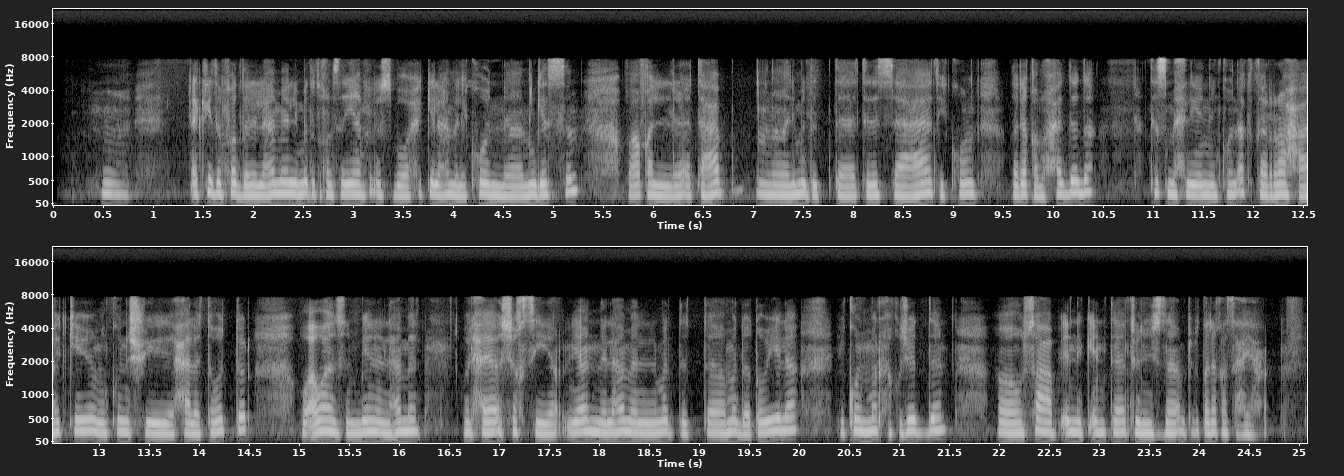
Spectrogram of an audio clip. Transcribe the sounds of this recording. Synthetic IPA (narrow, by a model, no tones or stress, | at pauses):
ʔakiːd̪nfɑðˤːɨlɪlʕamalːɪmʊd̪ːaxamsʔajːaːmfilʔʊsbuːʕħaɡɪlʕamaljakʰuːnmʊɡasːɪmwɪʔaqalːt̪aʕab̚lɪmʊd̪ːat̪alat̪saːʕaːt̪jakʰuːnt̪ˤɑɾiːqɑmʊħad̪ːad̪a | t̪ɪsmaħliːʔɪnːjakuːnʔakθɑɾˤːɑːħaakːiwmanakuːnɪʃfiħaːlat̪ːawat̪ːʊɾ | wɪʔawaːzɪmbeːnɪlʕamalwɪlħajaːʔɪʃːɑxsˤɨjːalɪʔanːɪlʕamalːɪmʊd̪ːamʊd̪ːat̪ˤɑwiːlajakuːnmʊɾħɑqd͡ʒɪd̪ːanwsˤɑʕbʔɪnːakʔɪnt̪at̪ɪnd͡ʒɪzaːʔbt̪ˤɑɾiːqɑsˤɑħiːħa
